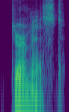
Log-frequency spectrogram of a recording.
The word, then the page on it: durmast: American English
